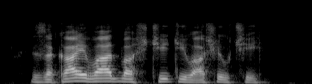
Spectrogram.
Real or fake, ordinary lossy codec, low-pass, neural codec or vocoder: fake; none; 7.2 kHz; codec, 16 kHz, 4.8 kbps, FACodec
